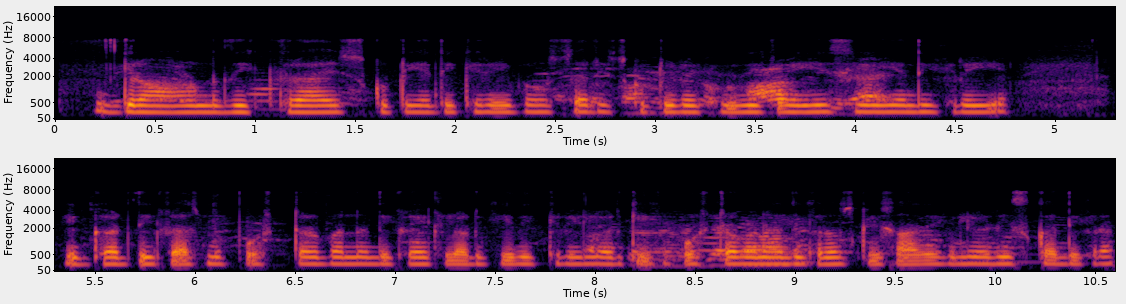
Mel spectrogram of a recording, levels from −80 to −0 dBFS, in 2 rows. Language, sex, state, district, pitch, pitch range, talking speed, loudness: Hindi, female, Maharashtra, Nagpur, 205 Hz, 200-210 Hz, 275 wpm, -28 LUFS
